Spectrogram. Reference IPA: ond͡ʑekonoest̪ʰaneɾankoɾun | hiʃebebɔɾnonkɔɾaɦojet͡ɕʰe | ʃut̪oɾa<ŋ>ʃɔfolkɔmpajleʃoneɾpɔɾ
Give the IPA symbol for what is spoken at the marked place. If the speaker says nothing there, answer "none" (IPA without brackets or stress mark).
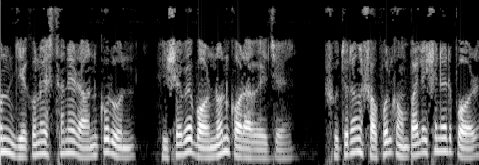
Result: ŋ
